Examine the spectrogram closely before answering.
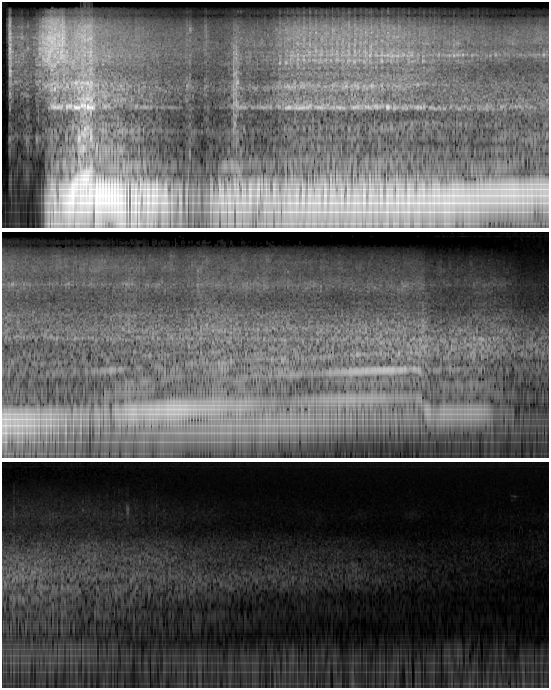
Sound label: Blazer Strt Awy, chevy blazer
